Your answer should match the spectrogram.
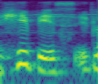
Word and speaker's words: Hippies: No, you said it correctly. Hippies, like in English.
